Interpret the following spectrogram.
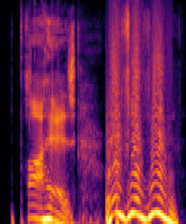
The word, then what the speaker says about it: Pages: You keep mispronouncing Andy P's name. It's Andy Big Dog. Pah.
